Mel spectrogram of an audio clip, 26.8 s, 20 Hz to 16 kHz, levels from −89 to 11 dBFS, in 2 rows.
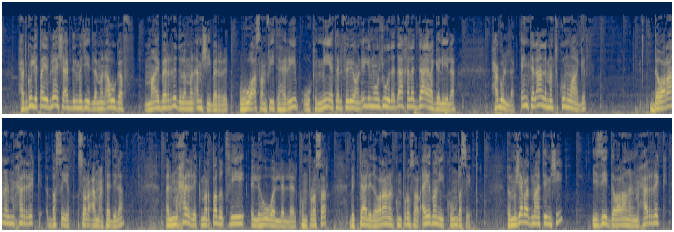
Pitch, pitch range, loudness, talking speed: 155 Hz, 140-185 Hz, -15 LUFS, 125 wpm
